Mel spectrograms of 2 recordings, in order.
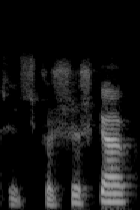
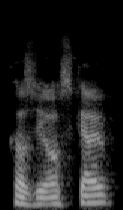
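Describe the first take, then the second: First: The name is said the original Polish way. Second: The name is said the usual Australian way.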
